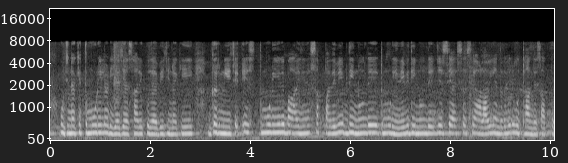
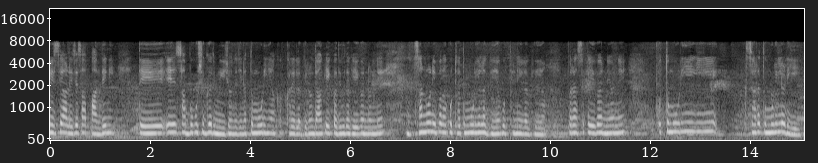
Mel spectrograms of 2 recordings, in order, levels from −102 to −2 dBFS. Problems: constant background noise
